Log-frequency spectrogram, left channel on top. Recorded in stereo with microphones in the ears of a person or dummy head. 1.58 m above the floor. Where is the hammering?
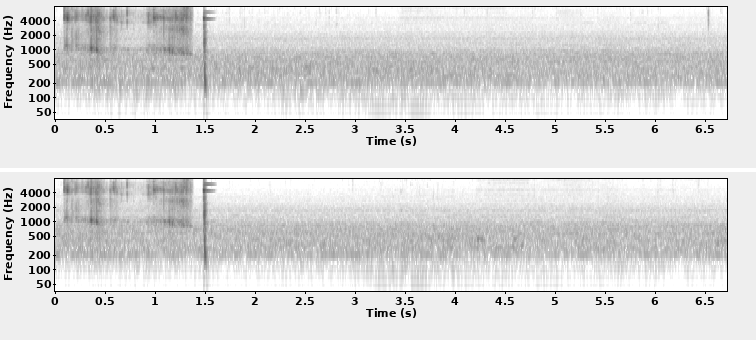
20° right (ahead or behind).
